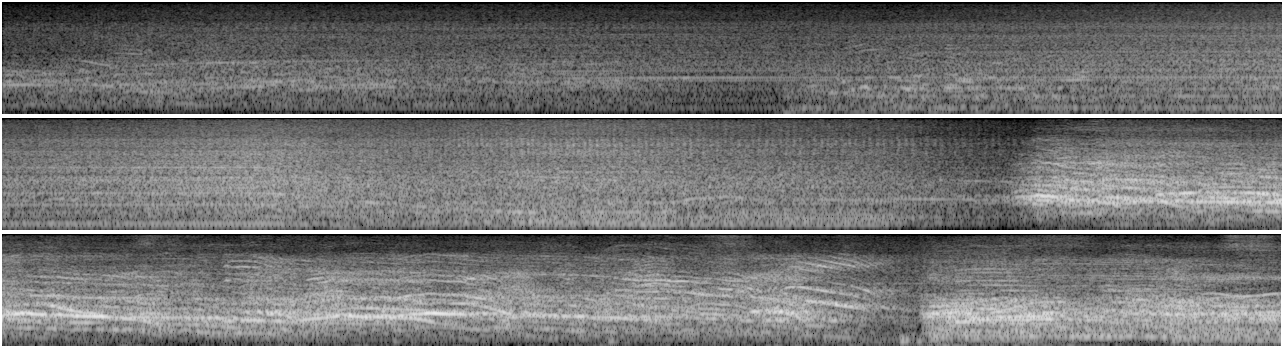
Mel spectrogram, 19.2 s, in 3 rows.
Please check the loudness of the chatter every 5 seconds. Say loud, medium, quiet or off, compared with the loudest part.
quiet, quiet, loud, loud.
